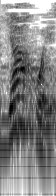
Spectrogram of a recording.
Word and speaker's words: Yahweh: He's saying Jehovah, or Yahweh is the best pronunciation, but the Psalter says it Jehovah.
